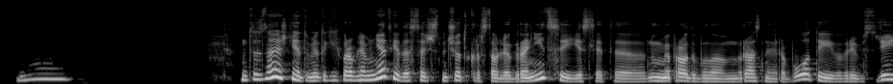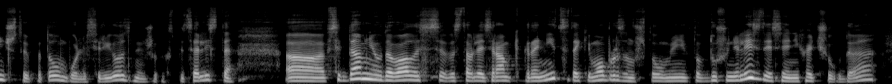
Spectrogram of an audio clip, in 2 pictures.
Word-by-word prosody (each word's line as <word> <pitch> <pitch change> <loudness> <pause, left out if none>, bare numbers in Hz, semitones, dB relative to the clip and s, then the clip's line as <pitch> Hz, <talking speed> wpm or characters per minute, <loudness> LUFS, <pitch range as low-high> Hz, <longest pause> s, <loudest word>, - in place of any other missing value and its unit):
Ну. 245 +5 -3 1.7
Ну, 205 - 0
ты 235 - 0
знаешь, 310 +4 +6
нет, 200 -10 +3
у - - -1
меня 175 - +2
таких 190 0 -6
проблем 205 0 +2
нет. 325 +5 +5
Я 245 - +5
достаточно 175 0 -2
четко 175 -1 -3
расставляю 145 -1 -1
границы. 190 - +2
И - - 0
если 145 +1 -4
это, 135 -1 -5
ну, 165 - 0
у - - +3
меня 155 -1 +4
правда 170 -5 +2
была, 140 -1 -3
м, 135 +1 -5
разная 160 -4 -2
работа 190 - 0
и 150 -4 +1
во 135 - -7
время 140 -1 -5
студенчества, 220 +7 -2
и - - -12
потом 200 -2 -3
более 130 -4 -7
серьезные, 155 - -2
уже 125 - -14
как - - -23
специалиста. 175 0 -4 0.5
А, 160 -1 +5
всегда 220 +8 +3
мне 255 -3 +6
удавалось 195 0 +2
выставлять 170 0 -2
рамки, 175 -1 -1
границы 205 - -1
таким 175 -1 -3
образом, 200 -7 -2
что 160 +1 -5
мне 160 +1 -1
никто 160 +1 -7
в - - -13
душу 185 +2 -4
не 185 - +1
лезет, 265 +1 +5
если 165 -2 -2
я 155 - +2
не 150 0 -1
хочу, 155 -4 -6
да. 175 - -6
170 Hz, 195 wpm, -23 LUFS, 150-205 Hz, 1.7 s, знаешь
